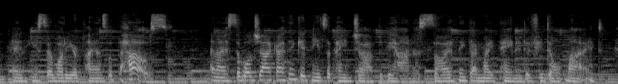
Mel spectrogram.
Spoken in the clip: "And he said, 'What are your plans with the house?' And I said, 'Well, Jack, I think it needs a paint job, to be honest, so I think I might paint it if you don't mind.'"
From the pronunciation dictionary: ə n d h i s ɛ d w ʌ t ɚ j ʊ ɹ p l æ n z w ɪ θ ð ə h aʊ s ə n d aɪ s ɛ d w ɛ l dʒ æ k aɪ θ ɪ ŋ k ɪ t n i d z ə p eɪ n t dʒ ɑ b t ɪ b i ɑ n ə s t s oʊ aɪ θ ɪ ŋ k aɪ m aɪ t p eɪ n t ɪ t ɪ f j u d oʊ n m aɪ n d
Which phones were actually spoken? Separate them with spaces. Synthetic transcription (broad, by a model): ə n i s ɛ d w ʌ t ɚ j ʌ ɹ p l æ n z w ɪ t ð ə h aʊ s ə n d aɪ s ɛ d w ɛ l dʒ æ k aɪ θ ɪ ŋ k ɪ t n i d z ə p eɪ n dʒ ɑ b t ɪ b i ɑ n ə s t s oʊ aɪ θ ɪ ŋ k aɪ m aɪ t p eɪ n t ɪ t ɪ f j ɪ d oʊ n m aɪ n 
